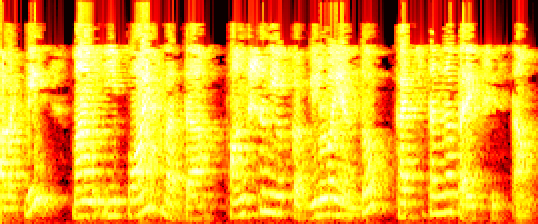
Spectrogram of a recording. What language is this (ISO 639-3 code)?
tel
